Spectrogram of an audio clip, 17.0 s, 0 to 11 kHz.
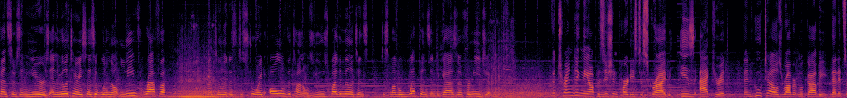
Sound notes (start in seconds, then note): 3.7 tank motors along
